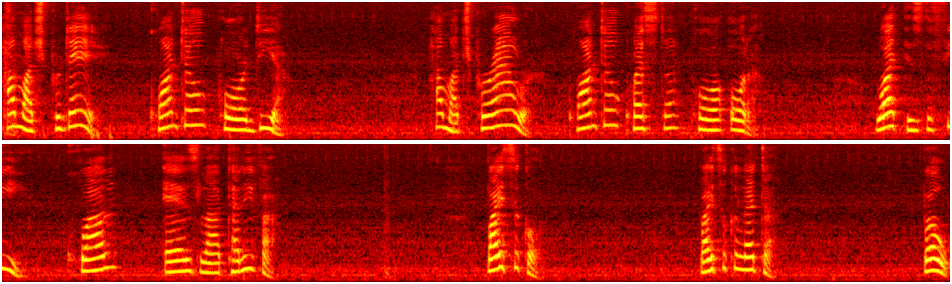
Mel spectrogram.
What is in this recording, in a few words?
Spanish travel phrases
